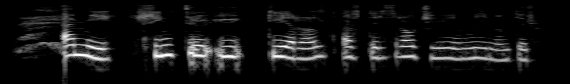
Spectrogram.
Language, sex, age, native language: Icelandic, male, 12, Icelandic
